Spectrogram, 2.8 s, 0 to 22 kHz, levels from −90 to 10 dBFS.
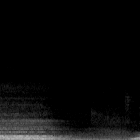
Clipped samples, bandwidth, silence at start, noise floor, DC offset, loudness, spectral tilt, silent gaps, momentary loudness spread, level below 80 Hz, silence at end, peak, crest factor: under 0.1%; 4.5 kHz; 0 s; -53 dBFS; under 0.1%; -27 LUFS; -9 dB/octave; none; 21 LU; -66 dBFS; 0 s; -12 dBFS; 18 dB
